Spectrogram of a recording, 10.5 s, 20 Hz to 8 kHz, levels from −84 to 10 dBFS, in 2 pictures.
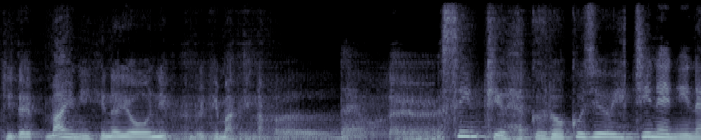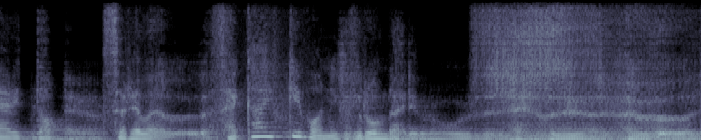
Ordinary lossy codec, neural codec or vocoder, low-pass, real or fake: none; codec, 16 kHz, 0.5 kbps, X-Codec, WavLM features, trained on Multilingual LibriSpeech; none; fake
